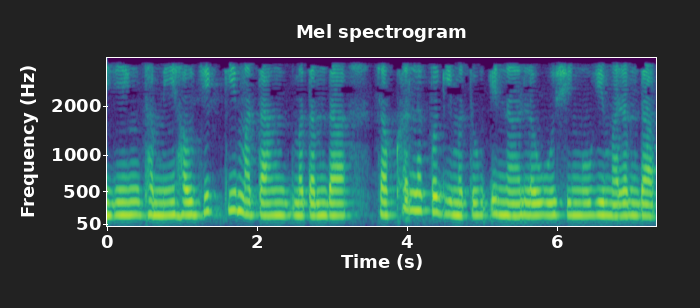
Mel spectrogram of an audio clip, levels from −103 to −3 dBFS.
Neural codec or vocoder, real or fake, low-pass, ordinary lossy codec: vocoder, 44.1 kHz, 80 mel bands, Vocos; fake; 3.6 kHz; MP3, 24 kbps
